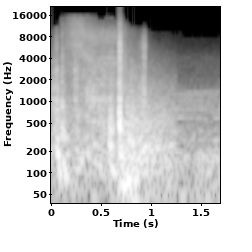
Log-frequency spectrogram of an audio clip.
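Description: A car door slams shut with one sharp, solid thud, surrounded by a few lighter mechanical clicks and clunks, with no one speaking.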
